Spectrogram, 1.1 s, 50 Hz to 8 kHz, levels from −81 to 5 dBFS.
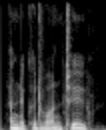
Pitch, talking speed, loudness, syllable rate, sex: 180 Hz, 280 wpm, -15 LUFS, 7.8 syllables/s, female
